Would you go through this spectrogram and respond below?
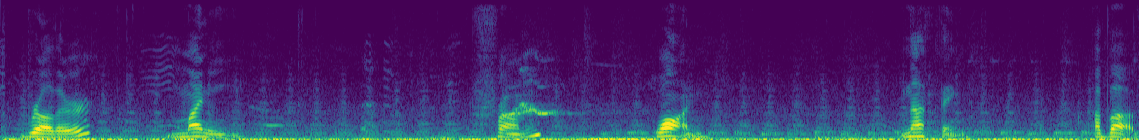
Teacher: should be very relaxed in the middle of the mouth and the mouth is less open than for regular short o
